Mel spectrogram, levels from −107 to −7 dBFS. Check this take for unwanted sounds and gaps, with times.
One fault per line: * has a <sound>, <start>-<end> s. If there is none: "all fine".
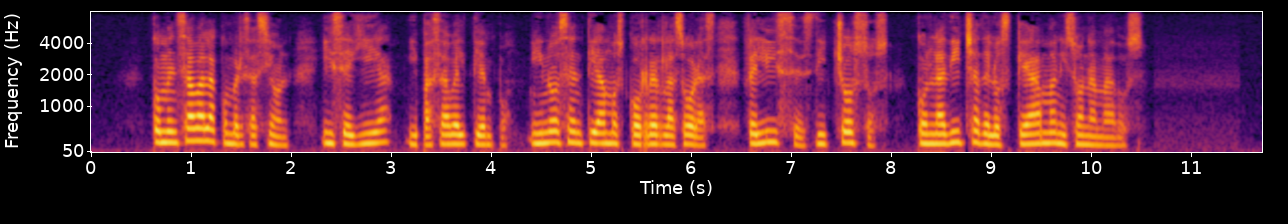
all fine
